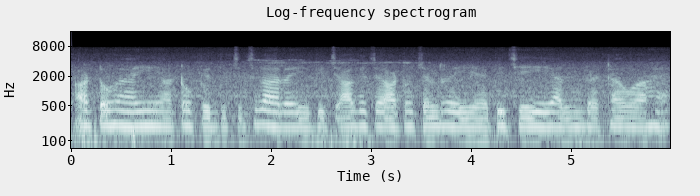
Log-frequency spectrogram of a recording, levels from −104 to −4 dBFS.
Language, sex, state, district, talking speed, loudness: Hindi, female, Haryana, Rohtak, 220 wpm, -20 LUFS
